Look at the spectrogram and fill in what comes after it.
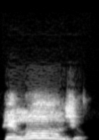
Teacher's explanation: O ló é a sílaba mais forte na minha palavra aqui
